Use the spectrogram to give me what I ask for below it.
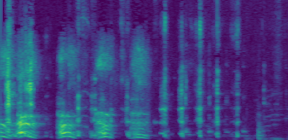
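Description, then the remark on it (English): A person imitates a dog, with four loud, drawn-out barking yelps followed by a quick run of short, choppy yips, with no other talking. “I need to go underneath him and be the dog.”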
